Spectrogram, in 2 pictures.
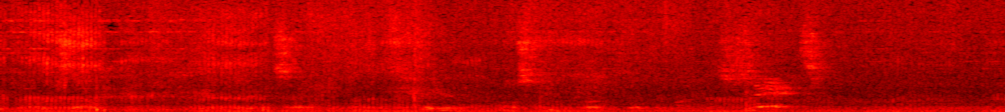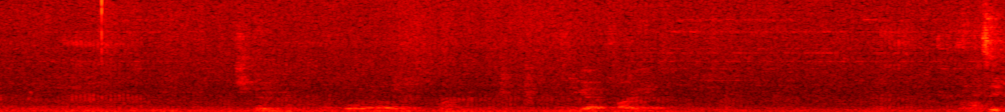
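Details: Domestic cat purring loudly: a steady, low, rapidly pulsing rumble that runs unbroken through the whole recording, with a few brief, faint voice-like sounds and small clicks over it.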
